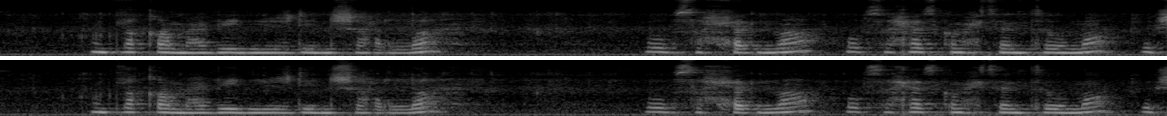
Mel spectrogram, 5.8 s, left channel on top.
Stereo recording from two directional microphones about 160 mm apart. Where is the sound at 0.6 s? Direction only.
45° right (ahead or behind).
